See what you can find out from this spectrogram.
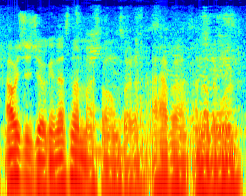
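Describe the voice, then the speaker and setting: Stammering lower-voiced man flirting. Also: steady tone, very fast. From Miami. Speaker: man approaching a woman on the street. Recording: street recording with crowd noise. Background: busy crowd.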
